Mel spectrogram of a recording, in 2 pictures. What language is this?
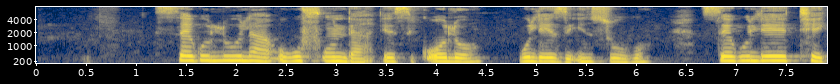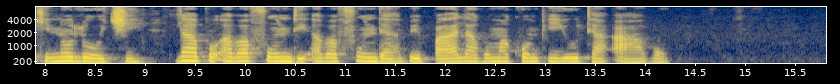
North Ndebele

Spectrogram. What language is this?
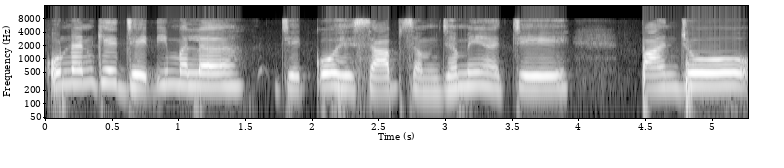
Sindhi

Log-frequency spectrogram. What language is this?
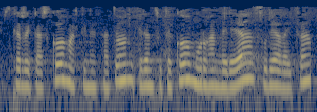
Basque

